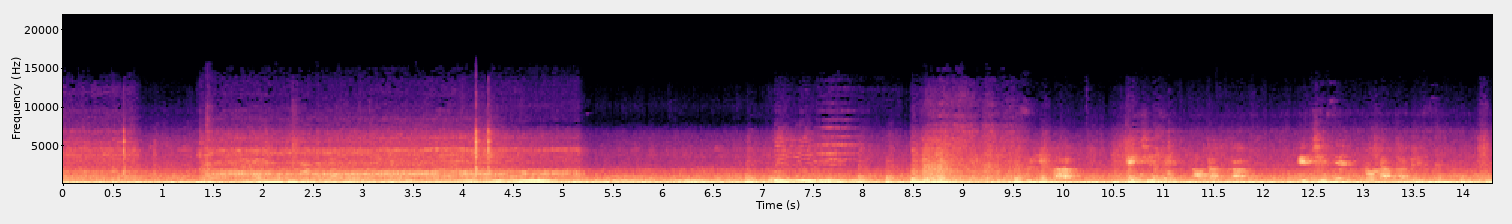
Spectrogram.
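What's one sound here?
A train rumbles steadily along the tracks, heard from inside the cab.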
